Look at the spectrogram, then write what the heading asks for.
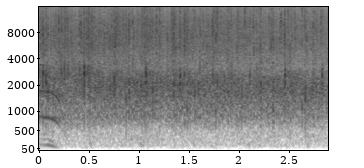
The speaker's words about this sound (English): And you have to give the Lord a hand clap on that. Man, seriously.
